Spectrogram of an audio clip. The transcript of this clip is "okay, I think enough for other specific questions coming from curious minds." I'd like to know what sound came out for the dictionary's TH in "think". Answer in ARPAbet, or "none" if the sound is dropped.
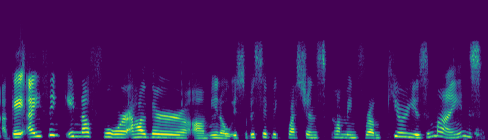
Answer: TH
